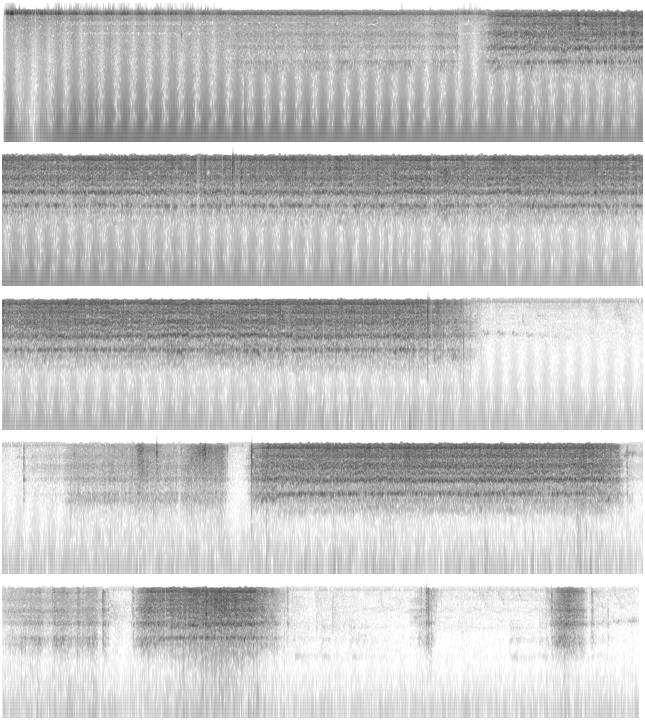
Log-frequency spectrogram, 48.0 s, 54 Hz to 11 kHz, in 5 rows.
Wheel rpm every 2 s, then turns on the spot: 0, 10, 30, 60, 160, 160, 160, 160, 160, 150, 160, 160, 140, 10, 10, 30, 90, 160, 150, 20, 110, 20, 10, 10.
2-6 30-32 38-40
